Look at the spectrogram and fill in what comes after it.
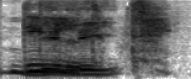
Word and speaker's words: delete: Delayed? – Tak błędnie. Delayed? Się wymawia, tak? Niby? – Yeah, I don't know. – Oczywiście to jest błędne, bo mówi się tylko i wyłącznie delete.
